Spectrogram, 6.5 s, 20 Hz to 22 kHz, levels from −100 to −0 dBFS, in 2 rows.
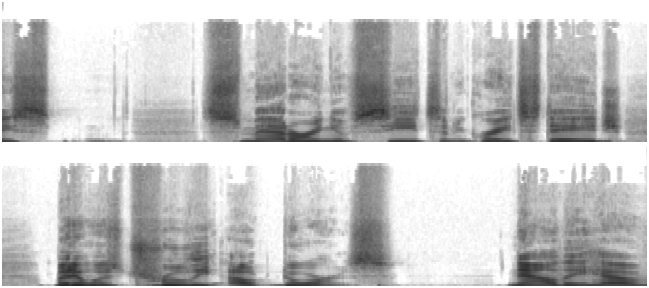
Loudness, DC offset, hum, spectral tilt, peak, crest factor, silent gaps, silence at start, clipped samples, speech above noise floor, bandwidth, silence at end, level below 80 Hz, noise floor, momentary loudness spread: -24 LUFS; under 0.1%; none; -3.5 dB/octave; -2 dBFS; 24 dB; none; 0 s; under 0.1%; 49 dB; 19.5 kHz; 0 s; -58 dBFS; -74 dBFS; 8 LU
